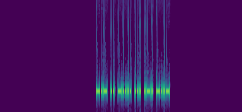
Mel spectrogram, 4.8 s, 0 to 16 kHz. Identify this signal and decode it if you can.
Morse code, heard as a keyed tone, about 52 wpm, 700 Hz. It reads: KI6SRX
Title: USA Call Signs - 6 Characters - Repeated 2x - 50wpm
